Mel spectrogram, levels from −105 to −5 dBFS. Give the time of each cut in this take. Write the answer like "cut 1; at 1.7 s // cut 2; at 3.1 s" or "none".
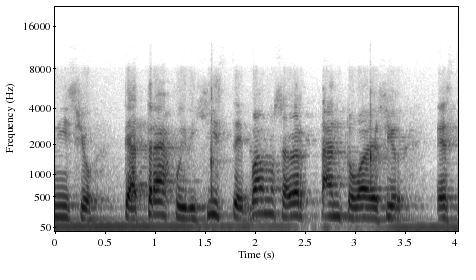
cut 1; at 2.0 s // cut 2; at 2.5 s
